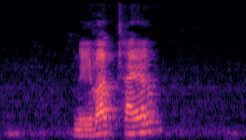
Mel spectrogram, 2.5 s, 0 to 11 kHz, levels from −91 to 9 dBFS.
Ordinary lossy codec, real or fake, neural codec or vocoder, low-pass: AAC, 64 kbps; fake; vocoder, 44.1 kHz, 128 mel bands, Pupu-Vocoder; 9.9 kHz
